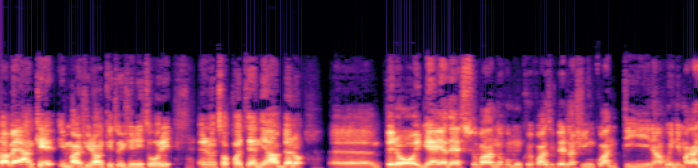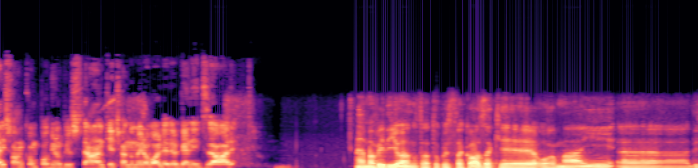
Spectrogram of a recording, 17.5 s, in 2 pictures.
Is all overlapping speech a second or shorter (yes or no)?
yes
